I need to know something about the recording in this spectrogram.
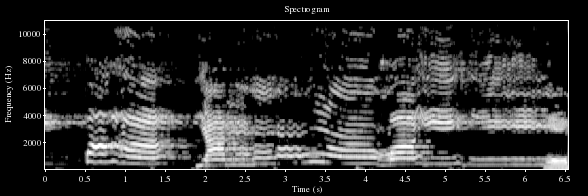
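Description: Cantonese opera music: a high, wavering melodic line with vibrato and sliding notes, over soft low thuds from the accompaniment.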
